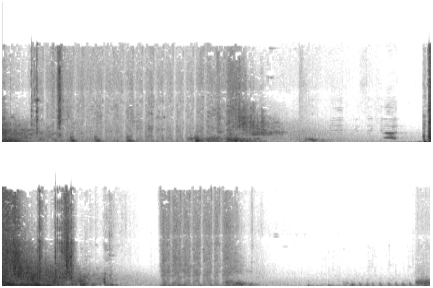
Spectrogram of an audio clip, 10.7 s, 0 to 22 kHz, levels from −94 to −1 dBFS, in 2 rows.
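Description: A noise suppressor applied to music or sounds runs throughout the clip. A processor tuned for speech treats sustained, steady material as noise, so the level keeps being pulled down and released, with a swing of around 15 dB. Onsets mostly pass at full strength while held material and decays sink, giving the audio a pumping, thinned-out quality. Sound cut by the noise suppressor shows up at 0.97–1.82 s, 1.98–2.32 s, 3.53–3.75 s, 3.97–4.78 s, 4.95–5.22 s, 6.83–7.34 s, 8.55–9.66 s and 9.83–10.23 s. In each stretch the suppressor misjudges what it hears as noise and attenuates it more than its surroundings, by about 5 dB in the first and about 6 dB in the rest. Sustained and fading parts dip or have their tails clipped short, and the longest stretch runs from 8.55 to 9.66 s.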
